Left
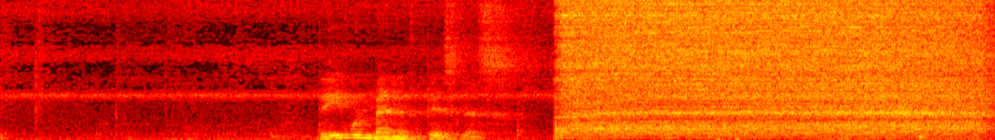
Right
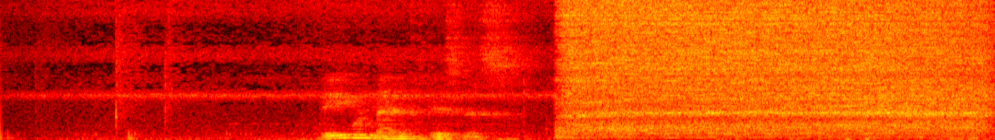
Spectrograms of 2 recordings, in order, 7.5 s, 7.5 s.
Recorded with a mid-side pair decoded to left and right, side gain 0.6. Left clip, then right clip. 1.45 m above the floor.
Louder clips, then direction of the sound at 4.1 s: Left 2 dB; 40° left.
